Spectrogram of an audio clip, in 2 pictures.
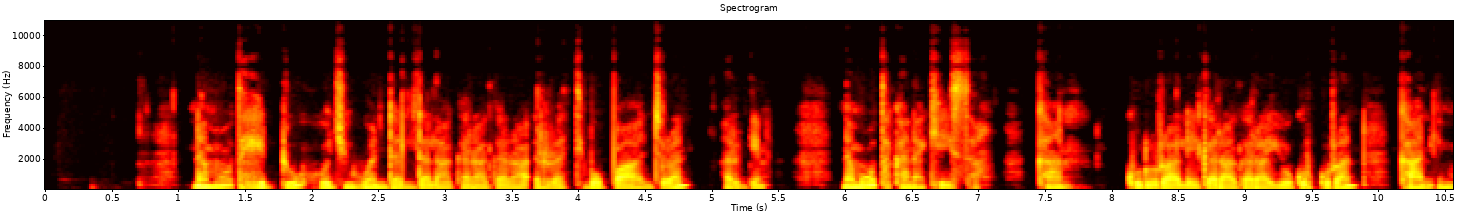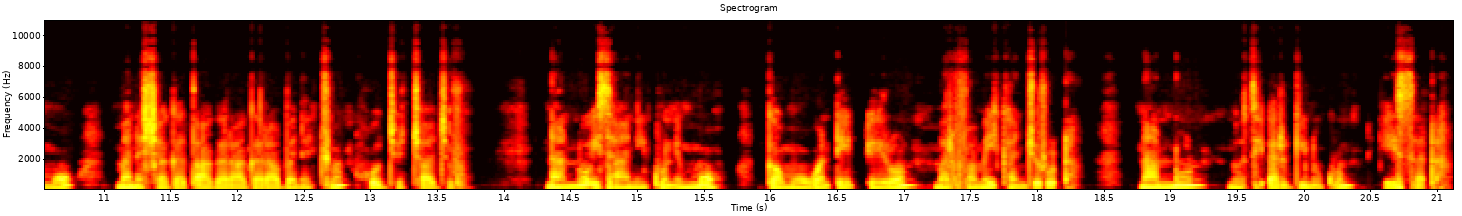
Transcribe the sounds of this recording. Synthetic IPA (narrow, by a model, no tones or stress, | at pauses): nɐmo̞ːt̪ɐhɛd̪ːuːhɔd͡ʒiːwːɐnd̪ɐld̪ɐlaːɡɐɾaːɡɐɾaːʔɪrːɐt̪ːɪbɔbːɐ̰ʔaːnd͡ʒɪɾɐn | ɐɾɡɪnɐ̥ | nɐmo̞ːt̪ɐkɐnɐkʰe̞ːsːakʰɐn | kʰʊd̪ʊɾaːle̞ːɡɐɾaːɡɐɾaːjoːɡʊɾɡʊɾɐnkʰaːnɪmːo̞ːmɐnɐʃɐɡɐt̪ʼaːɡɐɾaːɡɐɾaːbɐnɐt͡ʃːuːnhɔd͡ʒːɛt͡ʃːaːd͡ʒɪɾʊ̥ | naːnːo̞ːʔɪsaːniːkʊnɪmːo̞ːɡ̥ɐmoːwːɐnᶑeːᶑeːɾoːnmɐɾfɐme̞ːkɐnd͡ʒɪɾʊᶑɐ̥ | naːnːo̞ːnːʊt̪ʰɪʔɐɾɡɪnʊkʊn | e̞ːsːɐ̰ᶑɐ̥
